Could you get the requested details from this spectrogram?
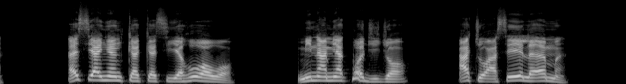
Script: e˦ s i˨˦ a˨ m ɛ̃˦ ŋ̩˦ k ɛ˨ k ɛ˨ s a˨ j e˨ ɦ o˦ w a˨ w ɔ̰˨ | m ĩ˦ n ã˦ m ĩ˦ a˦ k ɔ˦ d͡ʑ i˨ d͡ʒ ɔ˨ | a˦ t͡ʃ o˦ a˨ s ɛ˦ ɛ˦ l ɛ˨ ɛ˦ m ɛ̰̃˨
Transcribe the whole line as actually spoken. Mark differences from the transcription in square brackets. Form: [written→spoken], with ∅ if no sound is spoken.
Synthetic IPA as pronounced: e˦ s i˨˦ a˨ [m→ɲ] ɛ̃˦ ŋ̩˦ k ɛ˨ k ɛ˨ s [a˨→i˨] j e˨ ɦ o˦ w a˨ w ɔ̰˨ | m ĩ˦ n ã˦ m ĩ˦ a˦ [k→k͡p] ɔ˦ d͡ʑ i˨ d͡ʒ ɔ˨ | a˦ t͡ʃ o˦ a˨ s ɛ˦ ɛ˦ l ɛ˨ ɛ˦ m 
